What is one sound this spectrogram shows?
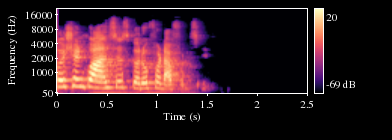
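A young woman speaks clearly into a microphone.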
